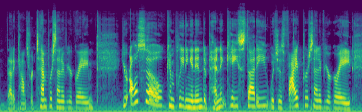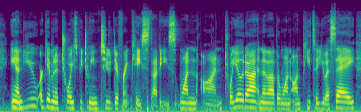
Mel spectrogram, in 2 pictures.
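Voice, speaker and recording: With music in the background and audible room echo, a woman with an Ohio Valley accent talks at a moderate pace. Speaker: university professor. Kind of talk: online course lecture. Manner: conversational, with filler ums.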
